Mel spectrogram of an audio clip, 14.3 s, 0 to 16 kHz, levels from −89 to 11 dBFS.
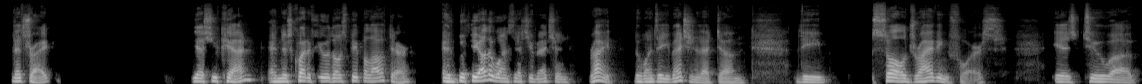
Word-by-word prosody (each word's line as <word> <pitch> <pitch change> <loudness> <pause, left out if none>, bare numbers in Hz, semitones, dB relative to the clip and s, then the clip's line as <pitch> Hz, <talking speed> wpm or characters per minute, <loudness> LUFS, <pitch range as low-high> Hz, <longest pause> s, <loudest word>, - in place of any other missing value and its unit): That's 145 0 +1
right. - - 0 1.8
Yes, 140 0 +2
you 155 - +4
can. 150 +8 +1
And 130 0 +2
there's 135 -1 +2
quite 165 -1 +4
a - - 0
few 150 +1 0
of 145 - +2
those 135 -1 0
people 150 -2 0
out 155 +4 0
there. 120 -4 -4 0.3
And, 135 -4 +3
but 150 -1 +3
the 165 - +7
other 185 +5 +5
ones 135 -6 +1
that 125 -2 -3
you 135 - -2
mentioned 120 -3 -5 0.2
Right, 165 -3 +1 0.3
the 125 - +1
ones 125 0 0
that 130 - +3
you 125 -2 +1
mentioned 135 - -1
that, 90 +1 -5
um, 85 -3 -4 0.6
the 110 -3 0 0.6
sole 150 -4 +4
driving 130 0 +1
force 95 - -12 0.7
is 120 -4 -2
to, 125 -2 0
uh, 100 -3 -3
130 Hz, 160 wpm, -24 LUFS, 120-145 Hz, 1.8 s, the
